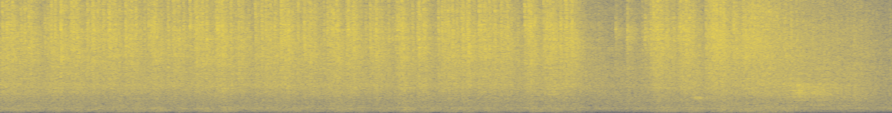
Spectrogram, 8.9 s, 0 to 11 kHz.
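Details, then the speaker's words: Turbocharged 1961 Chevy pickup, first start after rewiring the throttle actuator: engine flares and surges unevenly with no steady idle; likely a faulty throttle actuator controller, later replaced with a junkyard unit, which improved running. "All right, day 5, still at it. Pretty sure I had a faulty throttle actuator controller."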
